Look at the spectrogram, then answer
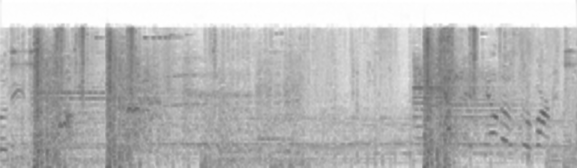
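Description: Rifle shots crack out in Red Dead Redemption as rabbits are hunted among farm crops: two sharp reports early, then a pair of loud blasts later, with game ambience and scattered noises between.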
